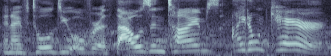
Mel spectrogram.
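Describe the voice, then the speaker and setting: A woman's voice: a little high, animated, a little slow. An actress playing a playful, teasing, insistent woman at a party in an audio drama. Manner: teasing, bantering. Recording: party music and crowd behind.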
